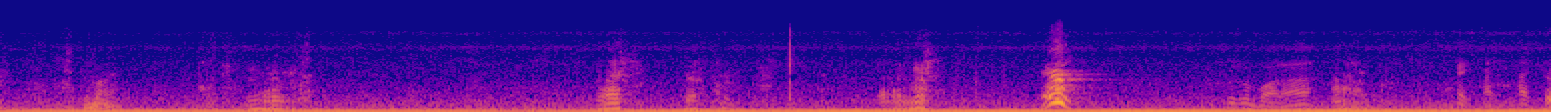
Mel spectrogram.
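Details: Pet dog wrestling and playing with its owner, giving a sharp harmonic bark near the eight-second mark amid scattered low grunts and a wavering whine-like note, with a man's encouraging voice and a steady low electrical hum throughout.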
